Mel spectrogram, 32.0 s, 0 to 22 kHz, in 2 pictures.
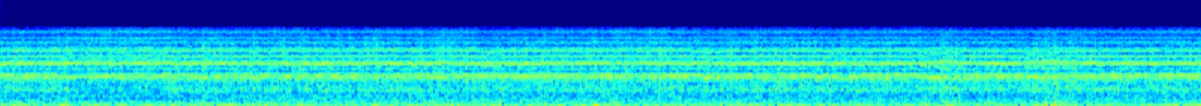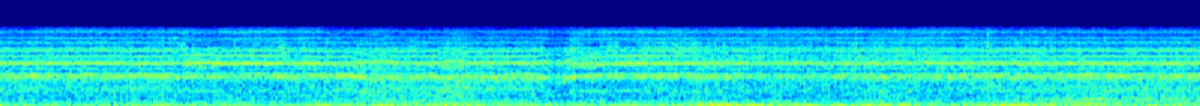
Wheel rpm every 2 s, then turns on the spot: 160, 160, 160, 160, 160, 160, 160, 160, 160, 160, 160, 150, 160, 160, 160, 160.
none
